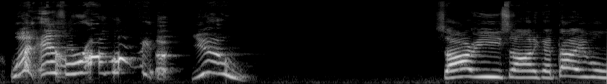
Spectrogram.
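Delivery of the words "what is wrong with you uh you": high, slow, indignant outburst; exasperated scolding. Acted. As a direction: tell them off, drawing it out high. Scolding after failed hiccup cure.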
